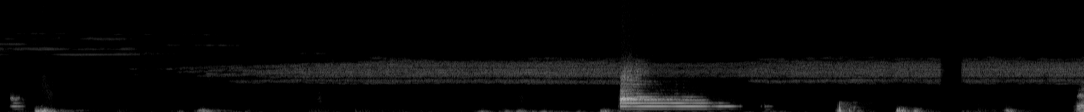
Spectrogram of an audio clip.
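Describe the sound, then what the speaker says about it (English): Meditation bell struck once at the close of a sitting session, a clear ringing strike that rings out and fades over about a second, set among faint room rustles and a steady high hiss. "The bell was nice at the end there."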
